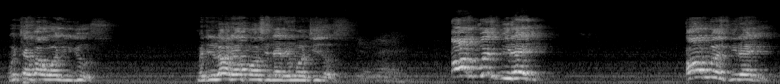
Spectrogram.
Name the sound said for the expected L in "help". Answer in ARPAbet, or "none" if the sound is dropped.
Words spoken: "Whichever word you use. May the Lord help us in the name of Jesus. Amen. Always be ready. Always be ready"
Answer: none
